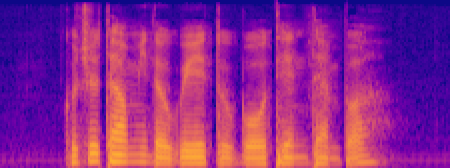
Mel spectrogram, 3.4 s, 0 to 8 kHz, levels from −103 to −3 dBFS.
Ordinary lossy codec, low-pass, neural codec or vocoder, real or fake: AAC, 32 kbps; 7.2 kHz; none; real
